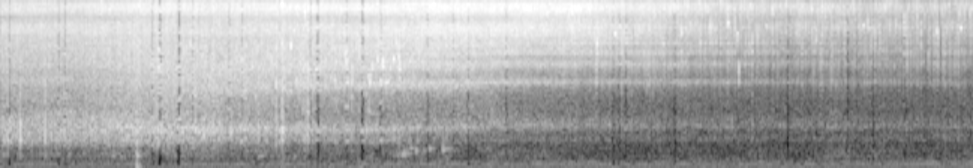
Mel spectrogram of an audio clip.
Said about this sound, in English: I'm gonna pour it into the steel pint. Very carefully though.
